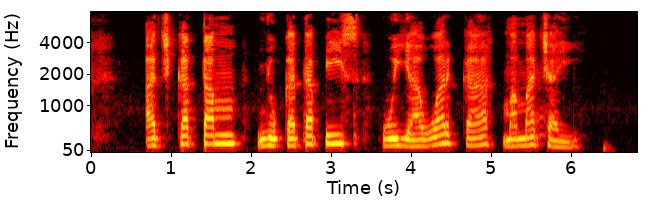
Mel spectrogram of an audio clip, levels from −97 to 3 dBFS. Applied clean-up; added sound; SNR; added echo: none; none; none; none.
